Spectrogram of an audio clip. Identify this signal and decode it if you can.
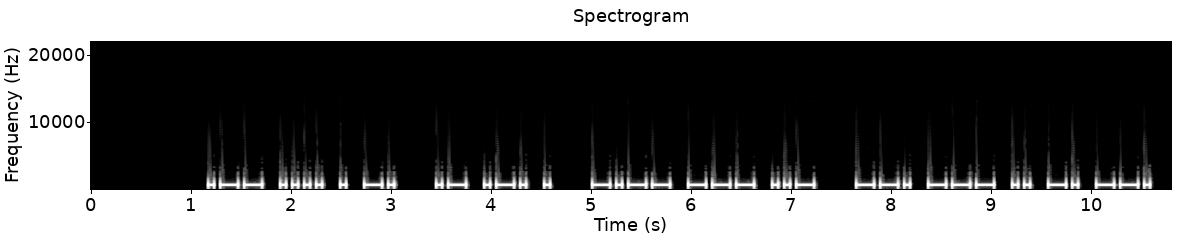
Morse code, heard as a keyed tone, about 20 wpm, 700 Hz. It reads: WHEN ARE YOU GOING
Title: Sets of 5 Words Encore2 20wpm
